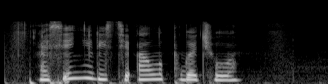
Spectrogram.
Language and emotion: Russian, neutral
